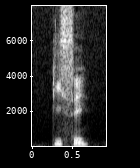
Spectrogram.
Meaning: 1. to piss 2. to pour with (some liquid)
- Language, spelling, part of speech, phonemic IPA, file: French, pisser, verb, /pi.se/, Fr-pisser.ogg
